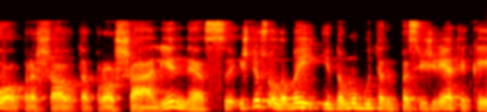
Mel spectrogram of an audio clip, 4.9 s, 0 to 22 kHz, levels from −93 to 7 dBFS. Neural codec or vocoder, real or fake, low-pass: none; real; 9.9 kHz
